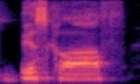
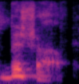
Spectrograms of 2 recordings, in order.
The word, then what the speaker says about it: Bischoff: I grew up with the name Bischoff. I was Bitchoff. I was. I was Biscoff. I don't like being any of that. Some people, when I was a kid in school, people say, I don't want to say it wrong. I'll just call him Bishop. I said, it's not Bishop, it's Bischoff.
